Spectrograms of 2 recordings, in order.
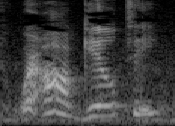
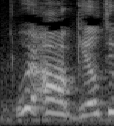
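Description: First: Whispered confession to the room. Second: Said in the usual way. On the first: Real, not acted. Preacher confessing to the congregation in a whisper. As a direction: breathe it out as a whisper. Whispered, then repeated aloud.

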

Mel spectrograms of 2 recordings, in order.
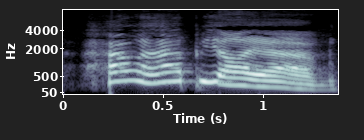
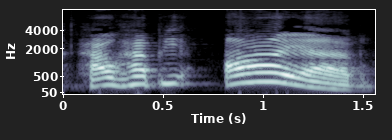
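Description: First: High, loud, slow exclamation falling at the end; happy cry. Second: High, very loud cry with a long stretched "I"; happy cry. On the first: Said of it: "cried Jane". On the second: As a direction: cry out louder, leaning on "I". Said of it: "cried Michael". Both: A narrator's reading.

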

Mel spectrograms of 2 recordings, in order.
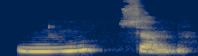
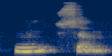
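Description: First: "Nous sommes" said nu som, with the final S silent; careful pronunciation demo. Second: Said in the usual way. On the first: Shown as a demonstration. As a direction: model "Nous sommes" without the S sound. ("Nous sommes" pronunciado nu som, sin la S final) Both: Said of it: "no vas a pronunciar la S al final".

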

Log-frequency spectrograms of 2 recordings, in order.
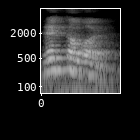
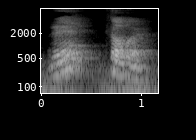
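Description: First: Said in the usual way. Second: recover drawn out very slowly; slow teacher dictation. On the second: Shown as a demonstration. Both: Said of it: "teacher says word then dictates".

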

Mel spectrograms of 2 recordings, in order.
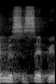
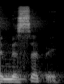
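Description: First: Said in the usual way. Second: Mississippi squeezed to three syllables, Miss-sippi; local pronunciation. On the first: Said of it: "if they're talking to other people". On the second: Shown as a demonstration. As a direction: drop the middle syllable of Mississippi. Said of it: "When they start talking to each other".

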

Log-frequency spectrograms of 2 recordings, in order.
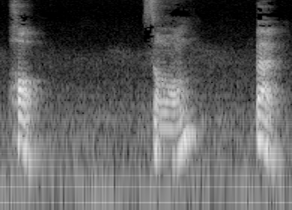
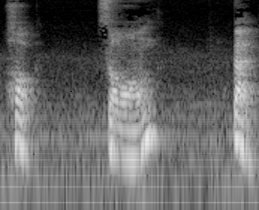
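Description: Both takes have the same delivery.

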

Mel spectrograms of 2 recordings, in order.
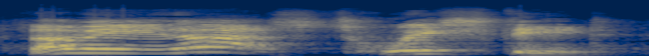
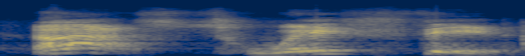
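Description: First: Slow, drawn out and much higher, leaning on "that's"; emphatic. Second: Said in the usual way. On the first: Real, not acted. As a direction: savor "that's twisted" with relish. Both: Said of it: "Twisted, though".

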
